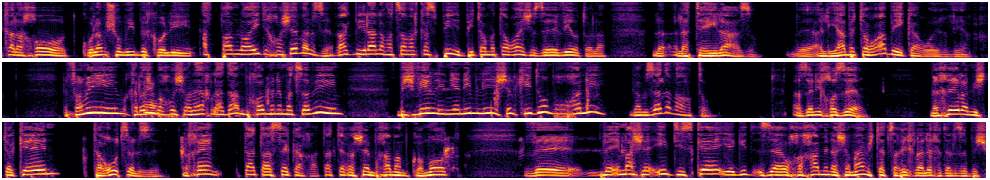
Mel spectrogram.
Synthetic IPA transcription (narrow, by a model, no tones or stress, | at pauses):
kalaχo̞tkulamʃo̞mimbekʰo̞limafpaːmloait̬iχo̞ʃe̞valze̞̰ʁak̚biɡlalamat͡savhakaspipito̞mataʁo̞e̞ʃ̬ezeevio̞tolalalat̪eilaːzo̞̰ | vḛa̰liabe̞t̪o̞ʁabeikaʁuiʁvia̰χ | lifamimakad̪oʃbaʁχuʃo̞le̞aχlead̪ambeko̞lmine̞mat͡savimbiʃvilinjanimliʃelkid̪umʁuχani | ɡamzead̪avaʁt̪o̞̰v | azaniχo̞ze̞ʁ | meχiʁlamiʃt̪ake̞n | t̪aʁut͡salze̞laχe̞nat̪at̪aːse̞kaχaːt̪at̪eʁaʃe̞mbeχamamko̞mo̞t̪ | veveimːaʃeʔimt̪izkejaɡid̪zeoχaχaminaʃamaimʃat̪at͡saʁiχlale̞χe̞t̪alze̞beʃ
